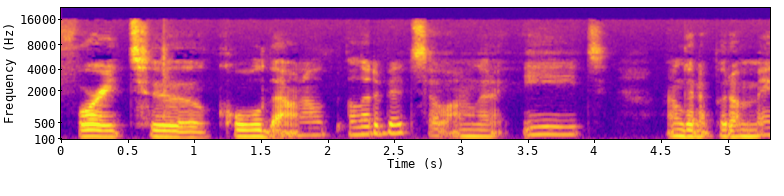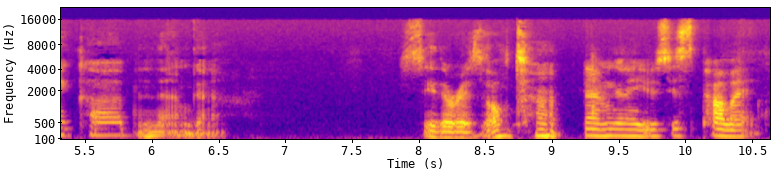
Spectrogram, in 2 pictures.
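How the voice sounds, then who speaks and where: A woman's voice: low-pitched, gravelly. A young woman at home rambling through a casual behind-the-scenes vlog as she does her hair and makeup, laughing at herself in a self-deprecating way. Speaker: vlogger.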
